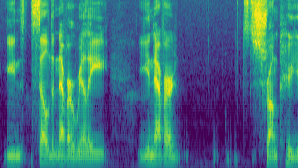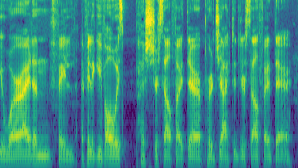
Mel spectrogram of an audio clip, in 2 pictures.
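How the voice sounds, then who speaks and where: A man's voice: lowish voice, flat delivery, normal speed, a bit bright. A young man, hosting a podcast in casual, rambling chat full of laughs and fillers. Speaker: podcast host.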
